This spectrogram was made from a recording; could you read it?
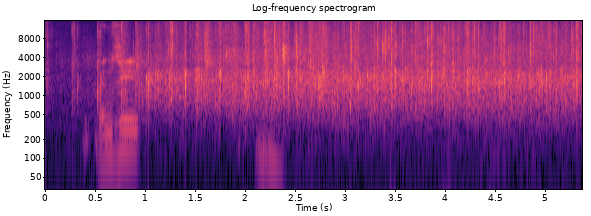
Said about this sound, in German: Ich weiß jetzt nicht, ob dieser Applaus aufmunternd war oder für die Frage galt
